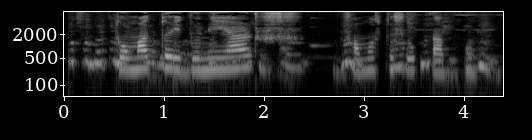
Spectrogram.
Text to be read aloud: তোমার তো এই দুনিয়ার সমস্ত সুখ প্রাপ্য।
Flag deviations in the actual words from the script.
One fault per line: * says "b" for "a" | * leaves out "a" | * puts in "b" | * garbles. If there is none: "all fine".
all fine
